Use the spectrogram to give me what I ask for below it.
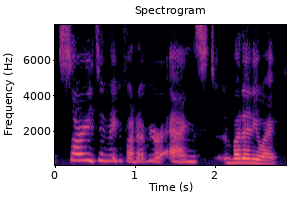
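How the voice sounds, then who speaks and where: A woman's voice: sits high, expressive, normal speed, gravelly, a little mellow. A woman giving a casual, chatty tarot reading from a room at home, thinking aloud and often laughing at herself. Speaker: tarot reader.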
